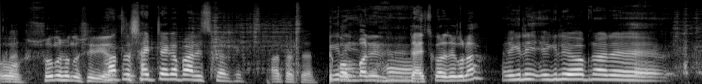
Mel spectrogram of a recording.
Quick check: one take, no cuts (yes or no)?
no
